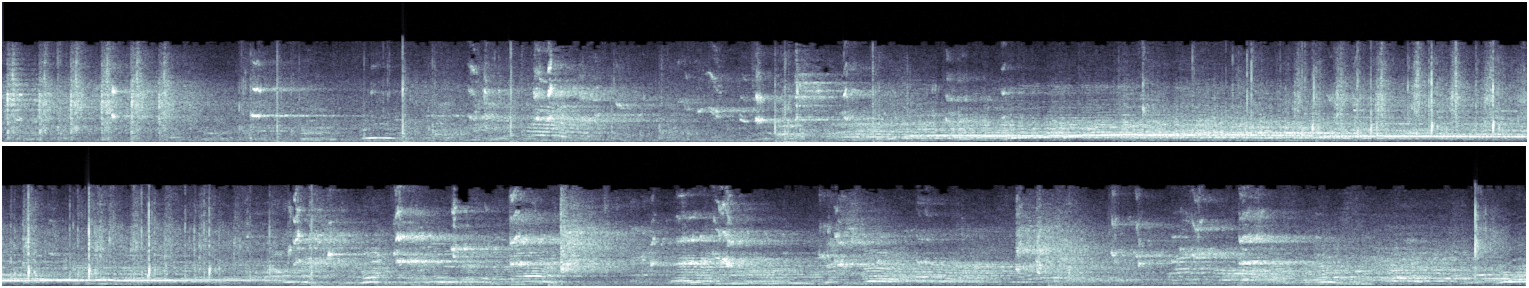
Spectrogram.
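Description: Live basketball game sounds in a gym: a ball bouncing on the hardwood court as it is dribbled, with indistinct shouting voices echoing in the hall, loudest from about four to nine seconds in.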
